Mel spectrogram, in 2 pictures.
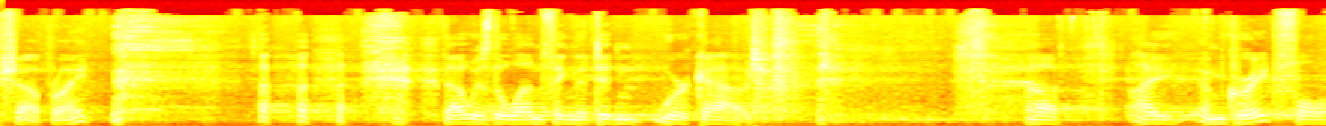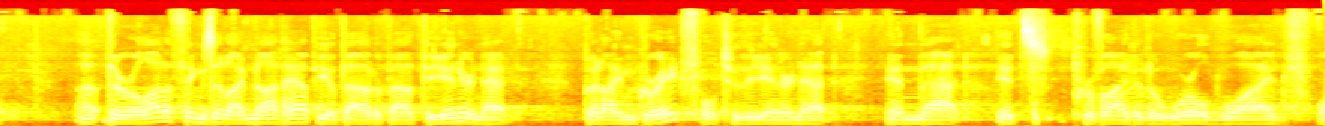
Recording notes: a conversation recorded before an audience, live as well as virtual, at the Charleston Literary Festival in November of 2021.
